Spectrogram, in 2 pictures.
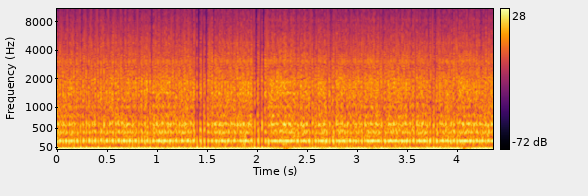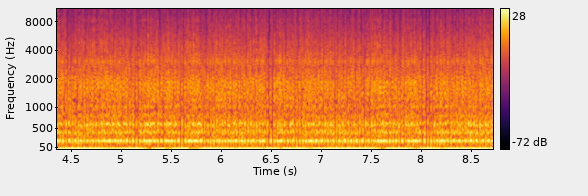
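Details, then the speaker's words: MBK 51 scooter with a Bidalot G2RR cylinder, 24 mm PWK carburetor, Polini reeds and a Ninja G2 exhaust: steady low two-stroke idle with a busy clatter. The clatter comes from the carburetor and intake, not the quiet exhaust; running too rich at low revs. "on entend beaucoup de claquement ça c'est le carburateur c'est l'admission mais le pot en lui-même il claque le pot en lui-même est plutôt silencieux"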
